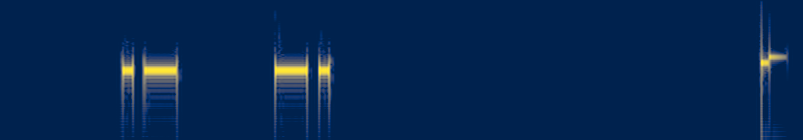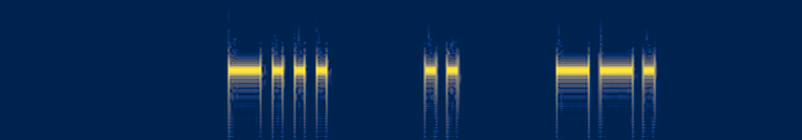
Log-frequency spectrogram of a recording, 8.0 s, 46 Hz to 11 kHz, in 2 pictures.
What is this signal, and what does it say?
Morse code, heard as a keyed tone, about 22 wpm, spaced as for 12 wpm, 700 Hz. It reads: AN BIG
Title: 3x Character Spacing - Top 200 Words - 22wpm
